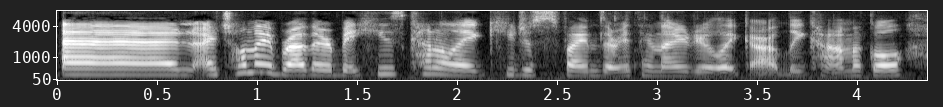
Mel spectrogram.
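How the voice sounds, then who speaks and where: This vlogger, a woman in her early 20s, speaks fast and loud with a voice on the high side and a steady tone, chatting to camera from her car. Her confessional talk rambles and self-interrupts, with many restarts and fillers like "like" and "you know."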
